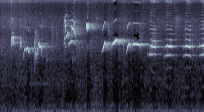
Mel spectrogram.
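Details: White-eye song used as training audio to get other white-eyes singing; high thin warbled phrases with slurred notes and a sustained level whistle toward the end, delivered in short uneven bursts.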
